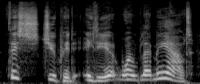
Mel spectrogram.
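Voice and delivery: high, whiny princess outrage; indignant complaint. A narrator's reading. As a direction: complain like a spoiled royal. Princess complains about guard.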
